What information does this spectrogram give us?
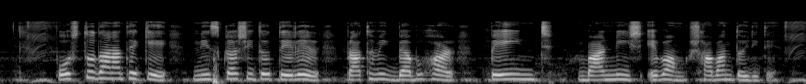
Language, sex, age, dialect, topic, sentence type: Bengali, female, 25-30, Standard Colloquial, agriculture, statement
